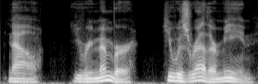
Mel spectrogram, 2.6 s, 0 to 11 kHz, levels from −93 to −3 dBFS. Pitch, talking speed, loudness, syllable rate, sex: 110 Hz, 160 wpm, -15 LUFS, 5.2 syllables/s, male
